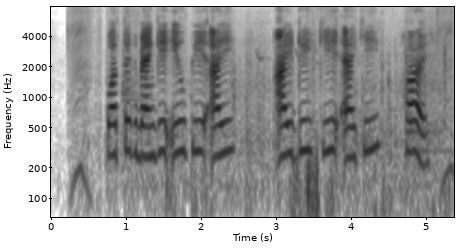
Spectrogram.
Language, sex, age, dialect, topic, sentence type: Bengali, female, 25-30, Rajbangshi, banking, question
